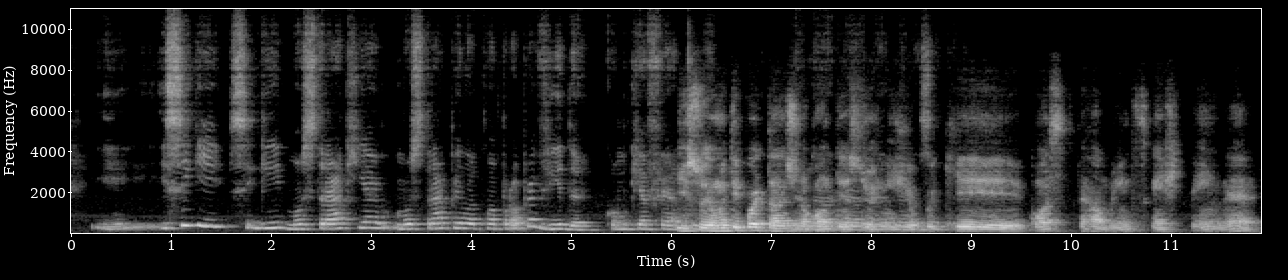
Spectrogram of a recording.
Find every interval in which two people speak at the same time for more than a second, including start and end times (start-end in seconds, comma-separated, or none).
7.2-9.1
